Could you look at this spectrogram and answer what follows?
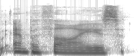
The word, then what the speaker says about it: empathize: To empathize. In American English, this is spelt with a Z. In British English, this is spelt with an S, but still pronounced like a Z.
